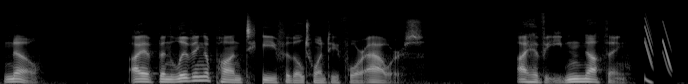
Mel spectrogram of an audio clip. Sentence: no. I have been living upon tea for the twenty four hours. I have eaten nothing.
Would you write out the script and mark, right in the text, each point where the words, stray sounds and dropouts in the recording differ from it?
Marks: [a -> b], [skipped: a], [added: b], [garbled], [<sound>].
no. I have been living upon tea [dropout] for the twenty four hours. I have eaten nothing. [chirp]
